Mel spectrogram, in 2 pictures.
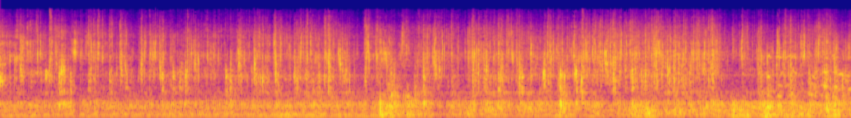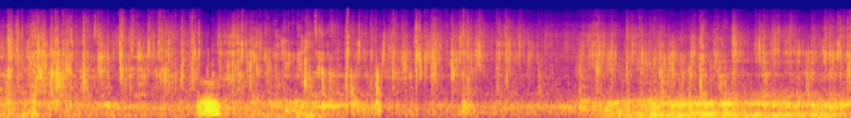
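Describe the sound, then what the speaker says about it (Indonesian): Heavy rain pours down during a motorbike tour in Lombok, a dense, loud, unbroken roar of water and rushing noise lasting the whole stretch, easing slightly near the end before swelling again. "Tuh hujan lagi, gede lagi, nanti kecil lagi."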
